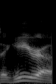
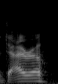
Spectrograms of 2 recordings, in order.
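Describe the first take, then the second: First: "A gyro" with "gyro" as "YEE-roh"; Greek pronunciation. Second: "Gyro" said as "JYE-roh", hard J; the owner's "Gyro" as "jye-roh"; American pronunciation. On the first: Friend repeats his order: "gyro" as "yee-roh". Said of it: "He goes". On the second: Greek owner corrects customer: "Gyro" as "jye-roh". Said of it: "the guy goes". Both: Retold or imitated.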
